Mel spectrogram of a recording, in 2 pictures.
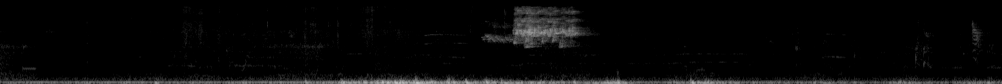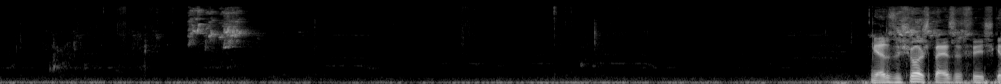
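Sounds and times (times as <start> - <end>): birds chirping faintly: 0.0 - 20.0
low rumble: 5.8 - 11.8.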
